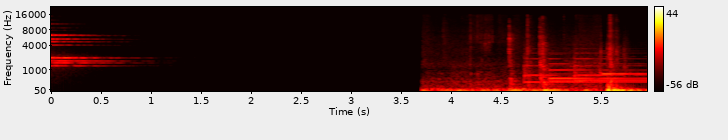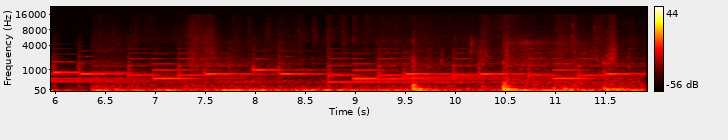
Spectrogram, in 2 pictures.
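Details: A brief chime fades into silence, then bright melodic music with bell-like notes and a deep bass beat plays on.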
